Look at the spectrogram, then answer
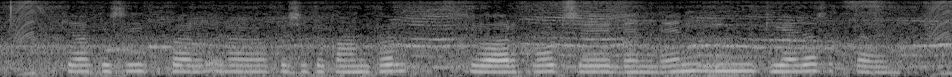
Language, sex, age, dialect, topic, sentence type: Hindi, female, 18-24, Awadhi Bundeli, banking, question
